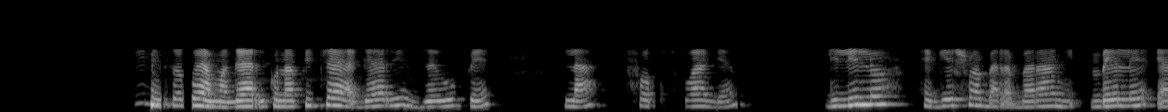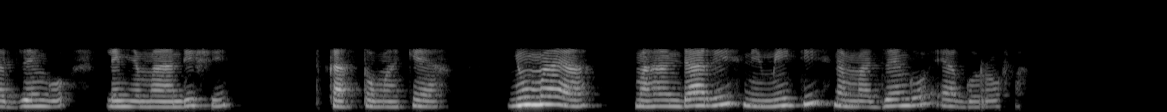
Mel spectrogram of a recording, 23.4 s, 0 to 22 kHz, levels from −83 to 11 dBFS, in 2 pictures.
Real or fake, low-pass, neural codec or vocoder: real; 3.6 kHz; none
